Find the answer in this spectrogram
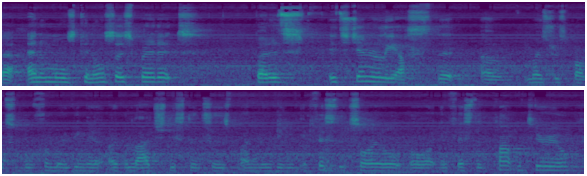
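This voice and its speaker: Speaking at a moderate pace, a woman with a fairly low pitch is heard amid audible room echo and noticeable background noise. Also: fairly even intonation. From southwest Australia. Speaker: plant pathologist, scientist. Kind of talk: lecture. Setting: presentation at meeting with audience.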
